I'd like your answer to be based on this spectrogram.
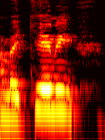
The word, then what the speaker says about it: McKinney: My name is Jamai McKinney. Name is spelled G-H-I-M-A-N. Last name M-C-K-I-N-N-E-Y.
